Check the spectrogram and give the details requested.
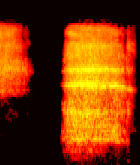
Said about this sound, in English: Okay, so we'll take a breath in and out just to normalize.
